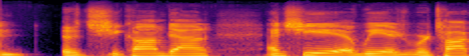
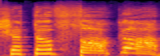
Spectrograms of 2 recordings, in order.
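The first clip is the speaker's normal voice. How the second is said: play-acted, rough, raw, ragged, very high scream. Telling a friend what someone yelled at another person during a row. imitating someone screaming. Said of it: "and just started screaming like that".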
